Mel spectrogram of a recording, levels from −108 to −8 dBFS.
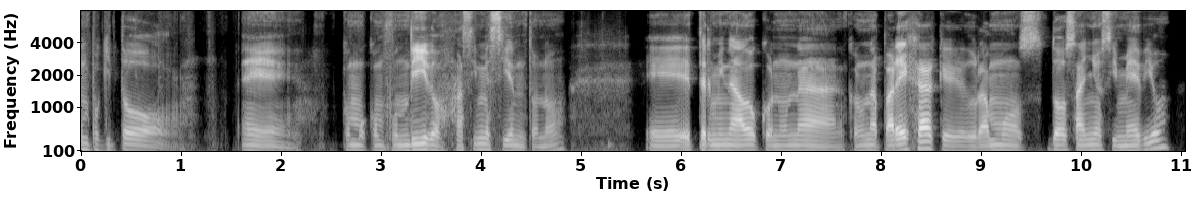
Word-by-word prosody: un 125 -2 -9
poquito, 110 -2 -7 0.7
eh, 100 -6 -1 0.5
como 110 -3 -9
confundido, 105 +3 +4
así 100 +3 -1
me 120 -2 -5
siento, 105 -4 +3
¿no? 105 +8 -13 0.8
He 100 +1 -2
terminado 110 0 +1
con 105 -1 -7
una 105 -3 -3
con 95 - -10
una 110 +1 -4
pareja 125 +7 +5
que 100 -2 -6
duramos 100 +1 -3
2 110 -1 +1
años 110 0 -1
y 105 - -6
medio 120 +11 -4
105 Hz, 120 wpm, -26 LUFS, 100-110 Hz, 0.8 s, pareja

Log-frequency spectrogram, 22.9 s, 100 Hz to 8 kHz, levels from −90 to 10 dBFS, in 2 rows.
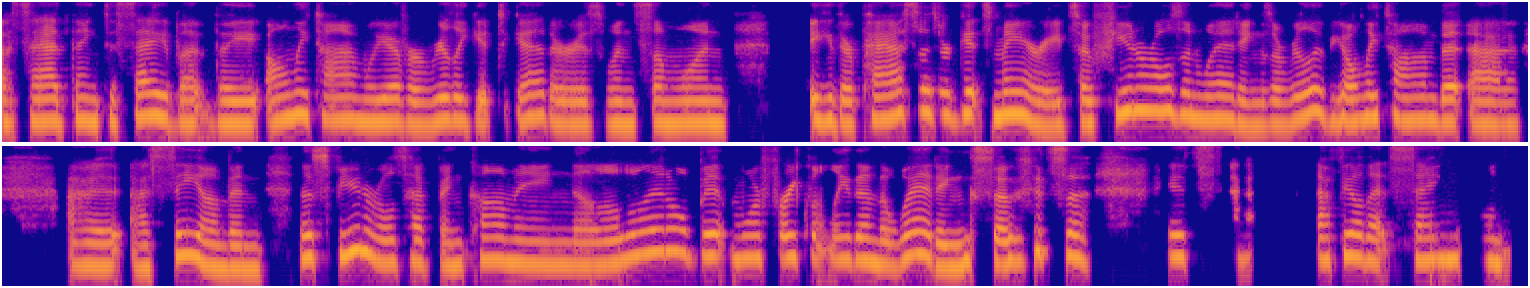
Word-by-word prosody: a 185 - 0
sad 190 +1 -1
thing 200 -2 -1
to 190 0 -5
say, 220 +4 +2
but 185 +1 -3
the 180 0 +2
only 220 +4 +1
time 205 -3 -2
we 190 0 +2
ever 185 -2 0
really 200 +2 +1
get 90 - -2
together 200 -3 -1
is 180 0 -3
when 180 0 -1
someone 185 0 0 0.6
either 195 -2 +2
passes 230 +6 0
or 230 - +2
gets 240 +2 0
married, 195 -8 +3
so 185 0 +1
funerals 260 +5 +1
and 225 -2 +1
weddings 185 -5 -1
are 175 - 0
really 225 +8 +2
the 195 -1 -2
only 205 +3 +2
time 200 -2 -2
that, 190 0 +4
uh, 175 -1 0 0.6
I 190 -1 -1
I 180 0 -3
see 255 +8 +1
'em, 185 -5 +1
and 175 -1 -1 0.3
those 240 0 +2
funerals 255 -7 +2
have 210 -3 -2
been 195 0 -3
coming 205 -3 -2
a 195 0 -1
little 270 +9 0
bit 255 +1 +2
more 240 +1 -1
frequently 240 -1 -1
than 225 -1 +2
the 200 -2 0
weddings, 215 -4 +2
so 210 0 +2
it's 290 -2 -2
a 245 -4 +3 0.6
it's 245 - -2
I - - -7 0.6
I - - 0
feel 250 +2 +2
that 225 -1 -1
same 230 +1 -1 0.2
thin 215 -1 -3
205 Hz, 160 wpm, -19 LUFS, 185-235 Hz, 0.6 s, that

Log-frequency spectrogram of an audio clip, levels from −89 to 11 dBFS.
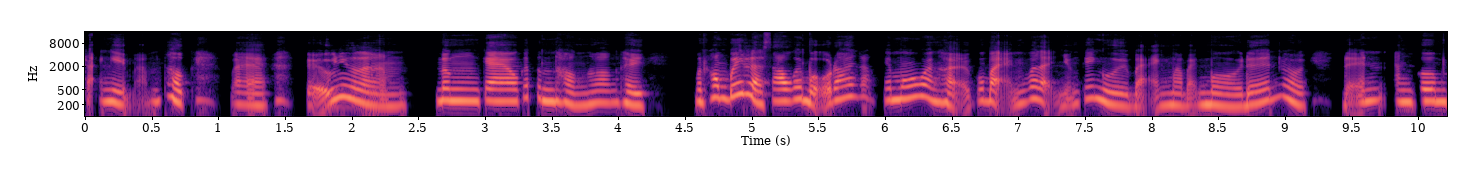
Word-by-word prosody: trải - - -9
nghiệm 240 -4 +1
ẩm 245 +1 -11
thực 255 -4 +2 0.3
và, 200 -2 -4 0.3
kiểu - - 0
như 315 -1 +3
là, 220 -6 +1 0.4
nâng 260 -1 +3
cao 250 -1 +5
cái 315 - -7
tinh 255 -3 +3
thần 220 -5 -1
hơn. 230 +2 -3
Thì 215 -4 +2 0.4
mình 245 -1 -1
không 315 -1 +4
biết 365 +4 +4
là 255 - +6
sau 255 +3 +4
cái 285 - +2
bữa 250 0 +2
đó 295 +5 +1
đó, 295 - -12
cái 270 - -2
mối 290 +3 +4
quan 320 -6 +2
hệ 240 - -1
của 255 - -6
bạn 235 -2 0
với 290 0 0
lại 255 - -1
những 220 - -10
cái 300 +4 -5
người 215 -8 +1
bạn 195 +2 -7
mà 200 - -1
bạn 205 +1 -4
mời 190 -3 0
đến 230 +8 -1
rồi 265 -10 -1 0.3
để - - -6 0.2
ăn 245 -1 0
cơm 255 0 +2
250 Hz, 260 wpm, -23 LUFS, 220-270 Hz, 0.4 s, là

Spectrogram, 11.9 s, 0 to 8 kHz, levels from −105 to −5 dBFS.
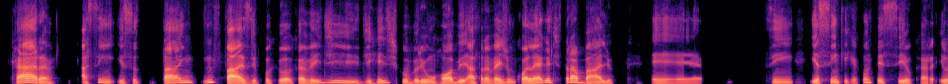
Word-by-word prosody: Cara, 100 -3 +4 0.3
assim, 135 - -4
isso 130 +3 -7 0.3
está 150 +5 +3
em 185 +1 -1
em 210 - +1
fase, 125 - +5
porque 125 +2 -8
eu 135 - +4
acabei 130 0 0
de 155 -4 -3
de 125 +1 -6
redescobrir 135 -2 -2
um 140 - -1
hobby 120 +3 +2
através 130 0 +1
de 145 - -5
um 150 - -6
colega 150 +4 +4
de 165 - -15
trabalho. 110 - +2 0.5
Eh 95 -1 -6 0.9
Sim. 105 +1 -4 0.2
E, 130 - +5
assim, 140 +3 -2
que 130 -1 -9
que 140 - -10
aconteceu, 155 -7 -2
cara, 100 -2 -7
eu 130 - 0
130 Hz, 150 wpm, -26 LUFS, 115-150 Hz, 0.9 s, fase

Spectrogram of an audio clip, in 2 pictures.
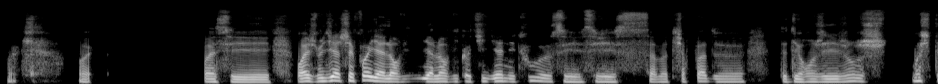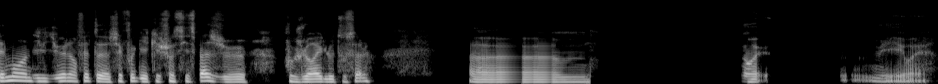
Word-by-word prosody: Ouais, - - -7 0.6
ouais. - - -1 1.1
Ouais 130 -1 +4
c'est 115 -2 +2 0.3
ouais, 140 +2 +7
je 145 +1 0
me - - +5
dis 180 - +8
à - - +8
chaque 170 0 +2
fois, 195 -1 +7
il - - +8
y - - +10
a 145 - +7
leur 135 -1 +5
vie 125 +1 -12
il 140 - 0
y - - +8
a - - +5
leur 135 +1 +4
vie 135 +1 -8
quotidienne 140 +2 0
et 130 - -3
tout, 170 +4 -4
heu, 140 - 0
c'est 120 -3 -2
c'est, 120 +1 -1
ça 120 +1 -5
m'attire 120 0 -4
pas 140 - 0
de 125 -1 -4 0.4
de 130 - -1
déranger 125 0 0
les 125 0 +3
gens. 145 +3 -1
J 140 - -1 0.3
moi, 160 - +2
je 160 - +2
suis - - -4
tellement 175 +2 +3
individuel 150 -1 0
en 150 - 0
fait, 155 +1 -3
heu, 135 - +5
à - - +2
chaque 135 +4 -3
fois 155 - 0
qu'il 140 -2 +1
y - - 0
quelque 135 - -5
chose 145 -4 -1
qui - - -4
se - - -8
passe, 165 -2 +4
je 120 -1 -1 0.4
faut - - -3
que 125 - -1
je 120 - -2
le 125 - +5
règle 125 0 +3
tout 120 - -10
seul. 150 +4 -3 1.0
Hem 115 0 -2 1.5
Ouais, 120 0 -1 0.9
mais 165 - -9
ouais. - - -7
130 Hz, 210 wpm, -20 LUFS, 120-150 Hz, 1.5 s, y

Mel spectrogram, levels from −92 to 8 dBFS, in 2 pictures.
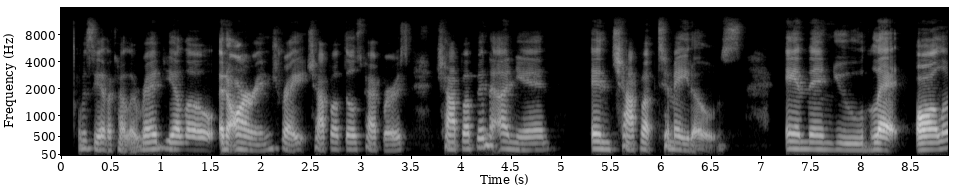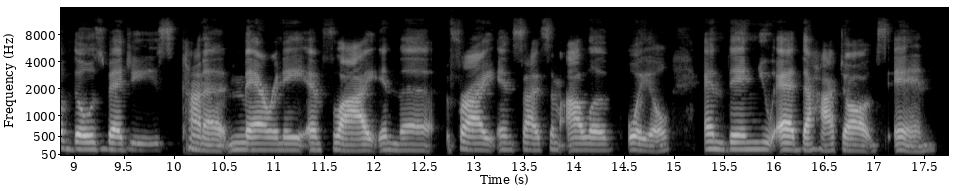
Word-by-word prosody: what's 195 0 -10
the 165 -2 0
other 155 - -2
color? - - -4
Red, 180 +3 0
yellow, 165 -3 +1
and 170 - +6
orange, 165 +1 +4
right? 485 -2 -2
Chop 180 - -3
up 175 0 -4
those 170 -1 -2
peppers, 155 -3 -5 0.3
chop 175 -1 0
up 185 +2 0
an 225 +3 -2
onion, 160 -3 -3 0.4
and 180 -2 +2
chop 165 -1 +1
up 170 - +1
tomatoes, 175 - -4 0.4
and 180 -1 +2
then 170 -2 -1
you 155 -1 -7
let 165 -1 +8 0.2
all 170 +3 +10
of 200 -2 -1
those 175 0 +2
veggies 160 -2 -4
kinda 150 -5 -2
marinate 155 -1 -1
and 160 0 -2
fly 145 -3 +2
in 160 0 -7
the 150 -1 -5 0.2
fry 160 -2 +1
inside 165 -1 -6
some 170 +2 -11
olive 155 -1 -1 0.2
oil, 150 -2 -1 0.3
and 180 -2 -3
then 175 0 -1
you 175 -1 -8
add 165 -1 +4
the 155 - +2
hot 150 0 -2
dogs 140 -1 -2
in, 135 -4 -4
165 Hz, 160 wpm, -27 LUFS, 155-175 Hz, 0.4 s, all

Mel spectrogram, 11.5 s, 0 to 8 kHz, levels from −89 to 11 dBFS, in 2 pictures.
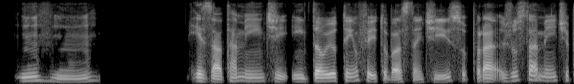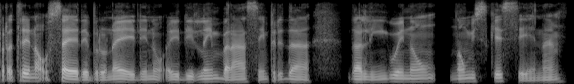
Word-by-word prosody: Uhum. 115 -6 -4 1.0
Exatamente, 120 0 +2
então 110 +2 +4
eu 125 +1 +5
tenho 135 +3 -1
feito 110 - +1
bastante 95 +3 +2
isso - - +1
pra - - +3
justamente 135 +1 0
pra - - -1
treinar - - +2
o - - -7
cérebro, 85 -3 +4
né, 95 +2 +3
ele 90 0 -1
não 95 -2 -6
ele 90 +2 -3
lembrar 95 -1 -1
sempre 95 0 -6
da 90 -4 -2 0.4
da 95 - +2
língua 95 +4 -3
e - - -1
não 105 +2 -4 0.2
não 100 +2 -5
me 115 - -5
esquecer, 110 -10 -3
né. 85 +4 -6
100 Hz, 150 wpm, -25 LUFS, 90-115 Hz, 1.0 s, eu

